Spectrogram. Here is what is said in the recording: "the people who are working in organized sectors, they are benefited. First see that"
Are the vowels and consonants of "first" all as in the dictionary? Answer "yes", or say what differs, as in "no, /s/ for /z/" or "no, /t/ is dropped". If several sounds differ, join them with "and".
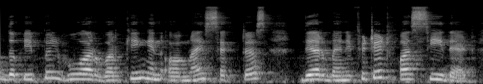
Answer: no, /s/ is dropped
